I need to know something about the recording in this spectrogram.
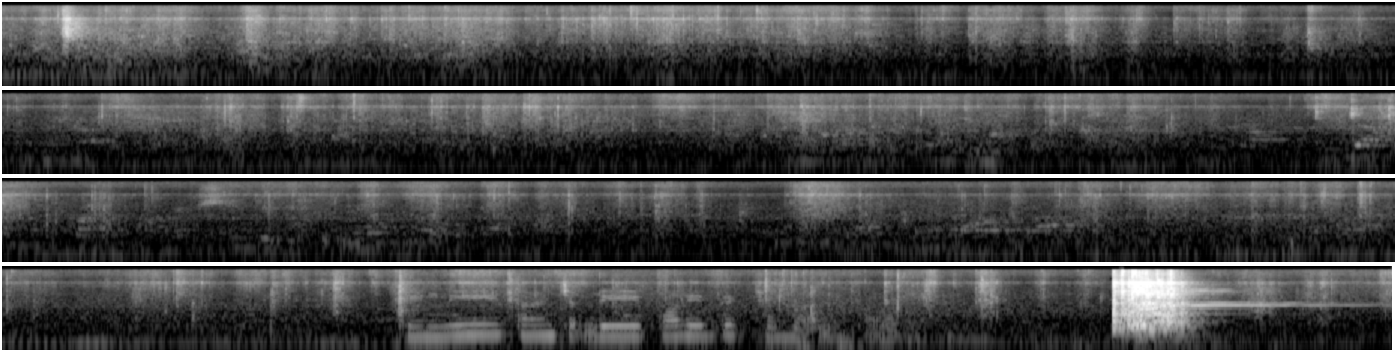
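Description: A plastic planting bag crinkles under handling.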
